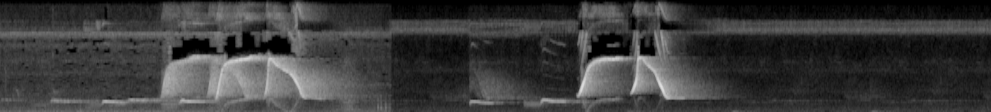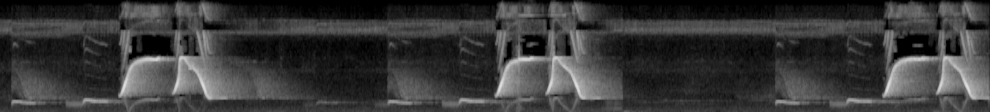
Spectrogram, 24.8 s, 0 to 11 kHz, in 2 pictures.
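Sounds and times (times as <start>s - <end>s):
screaming piha song of loud piercing whistles: 0.0s - 4.7s, 6.8s - 8.9s, 13.4s - 15.9s, 17.3s - 20.2s, 23.0s - 24.7s.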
